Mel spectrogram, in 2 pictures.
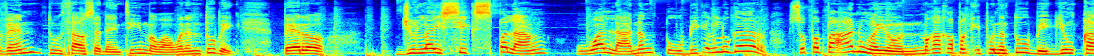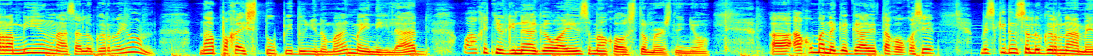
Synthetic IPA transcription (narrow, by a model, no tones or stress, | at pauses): vɛnt̪uθawsɐnd̪̚najnt̪inmɐwaːwɐlanɐŋt̪uːbɪɡ̚pɛːɾo̞ | d͡ʒʊlajsɪkspɐlaŋ | wɐlanɐŋt̪uːbɪɡɐŋlʊɡaɾso̞pɐpɐʔaːnoŋɐjo̞nmɐkakɐpɐɡɪponɐŋt̪uːbɪɡjʊŋkɐɾɐmiːhɐŋnasɐlʊɡaɾnɐjo̞nːapɐkɐɪst̪uːpɪd̪ʊnɲonɐmanmɐʔɪniːlad̪̚baːkɪt̪̚ɲoɡɪnaːɡɐwaːjɐnsɐmɐŋakost̪omɛɹsnɪɲo̞ʔaːʔɐkomɐnɐɡaɡaːlɪt̪ɐko̞kɐsɛ | mɪskɪd̪ʊnsɐlʊɡaɾnaːmɪ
